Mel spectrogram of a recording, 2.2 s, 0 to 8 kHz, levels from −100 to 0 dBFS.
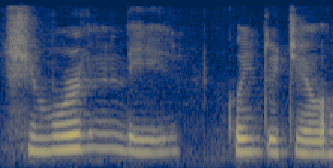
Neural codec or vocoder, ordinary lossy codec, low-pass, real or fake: autoencoder, 22.05 kHz, a latent of 192 numbers a frame, VITS, trained on one speaker; AAC, 32 kbps; 7.2 kHz; fake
